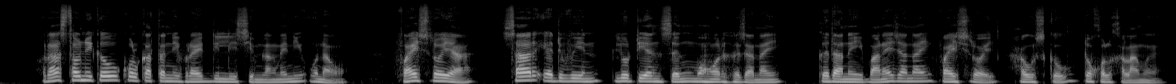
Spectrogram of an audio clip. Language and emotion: Bodo, neutral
